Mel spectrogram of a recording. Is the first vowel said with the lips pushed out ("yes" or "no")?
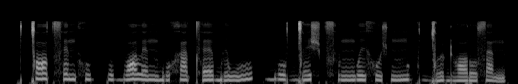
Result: yes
